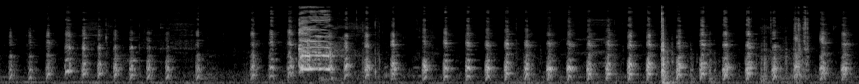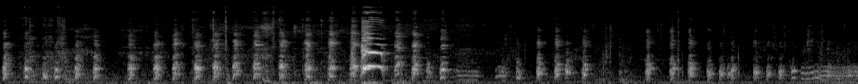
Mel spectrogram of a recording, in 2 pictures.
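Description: Chickens clucking in a coop: a dense, continuous run of rapid clucks and squawks from several birds nearby, with a couple of louder cries standing out and no talk.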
